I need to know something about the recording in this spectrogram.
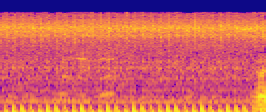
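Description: Trials motorcycle engine idling with a steady, rapid putter.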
